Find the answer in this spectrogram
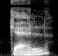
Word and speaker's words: quel: And the good news is that you will pronounce them the same way. All right, so quel, quel, quel, and quel.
